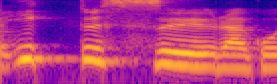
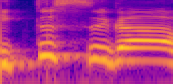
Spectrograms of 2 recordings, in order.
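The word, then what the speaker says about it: ἰχθύς: 이거 익두스라고 있습니다. 익두스. 지금 맨 위에 있는 건 영어를, 그리스어 발음을 영어로 표현한 거고요.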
